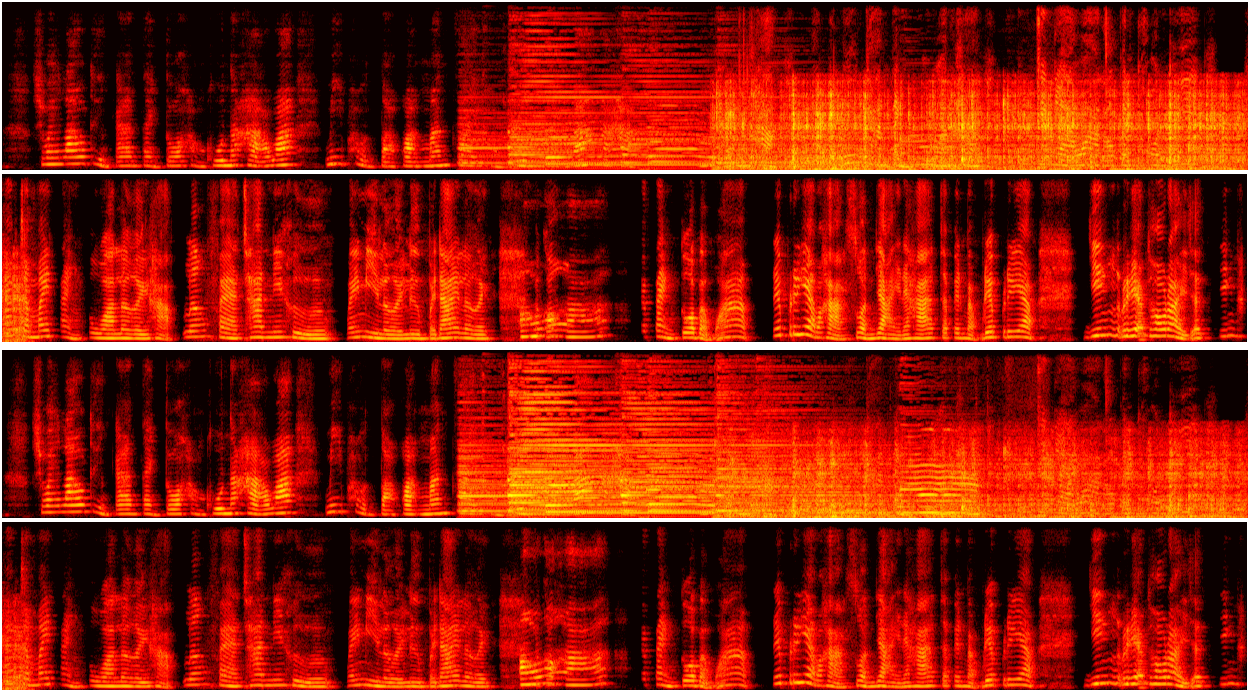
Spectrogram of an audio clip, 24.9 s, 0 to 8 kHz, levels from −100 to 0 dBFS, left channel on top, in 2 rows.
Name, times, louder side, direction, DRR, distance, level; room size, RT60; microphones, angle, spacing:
voice 1, 0.0-6.5 17.6-18.5, right 3 dB, 90° right, 1.1 m, -40 dB
sound 1, 4.6-9.9 10.4-10.5, right 9 dB, 60° right, 0.4 m, -33 dB
voice 2, 7.0-12.1 12.4-18.1 18.9-24.9, left 4 dB, 35° left, 0.5 m, -39 dB
sound 2, 7.1-12.7, left 4 dB, 60° left, 1.2 m, -34 dB
4.4 x 3.8 x 2.6 m
head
